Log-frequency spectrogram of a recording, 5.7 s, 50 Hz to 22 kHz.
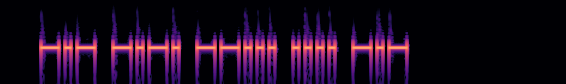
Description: Morse code, heard as a keyed tone, about 20 wpm, 700 Hz. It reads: KC7HK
